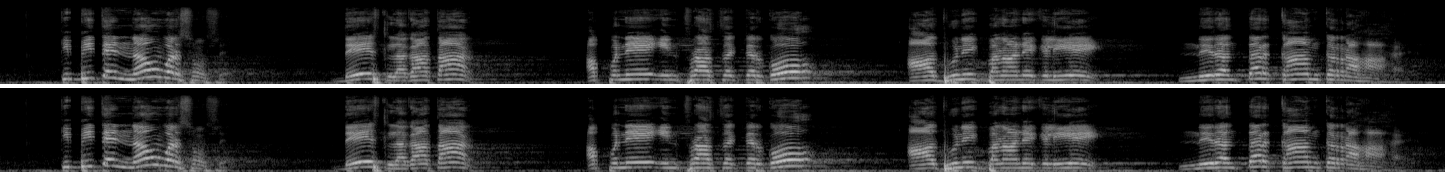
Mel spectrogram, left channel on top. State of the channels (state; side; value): normal; both; correlation 0.51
